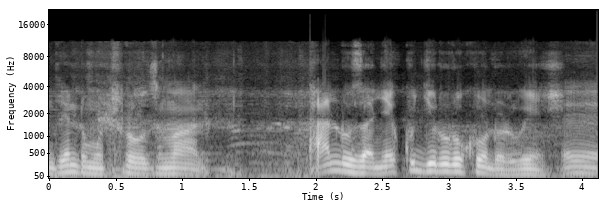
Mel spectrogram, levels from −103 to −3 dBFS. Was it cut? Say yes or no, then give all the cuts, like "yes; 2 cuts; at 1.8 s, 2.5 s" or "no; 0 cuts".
yes; 1 cut; at 1.8 s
